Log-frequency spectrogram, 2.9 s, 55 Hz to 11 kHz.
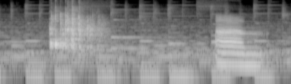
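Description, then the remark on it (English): Two dice rattle and clatter in one short, bright burst over a steady low rhythmic beat, rolled for a maneuver roll, and a brief tonal, voice-like sound follows a moment later. “I'm pushing myself because I accidentally rolled 2 dice, so I will take the 5.”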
